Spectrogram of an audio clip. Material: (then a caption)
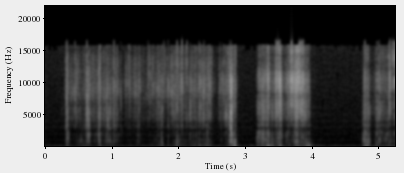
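Plastic film. A bristle paintbrush sweeps across clear plastic cling film stretched over a round microphone's grille. The result is a run of soft, crinkly, scratching strokes with bright hiss and low thumps. The strokes grow louder and denser in the middle before easing back to quieter brushing.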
